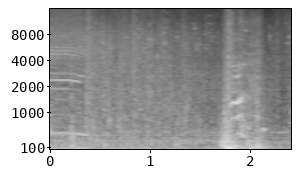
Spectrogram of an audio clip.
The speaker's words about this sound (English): Kevin came crashing through the attic door, slamming into the floor behind Ricky.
